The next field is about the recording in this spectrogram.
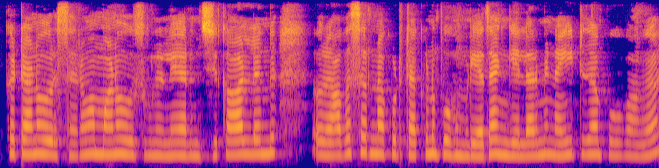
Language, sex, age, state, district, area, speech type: Tamil, female, 18-30, Tamil Nadu, Pudukkottai, rural, spontaneous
